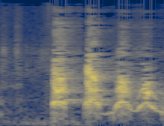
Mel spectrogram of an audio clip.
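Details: Dog attacked by an anaconda gives two sharp barks, then wavering whines that rise and fall in pitch over faint background noise.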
